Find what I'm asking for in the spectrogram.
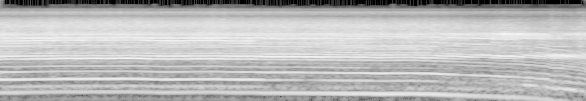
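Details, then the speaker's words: Husqvarna straight-shaft string trimmer, two-stroke, after carburetor high and low screw adjustment (likely long unused, diaphragm suspected snug); strong steady high buzz at even revs, easing down smoothly at the end. Normal running. "And I think that's really about all it's going to take. It's It's running pretty good."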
